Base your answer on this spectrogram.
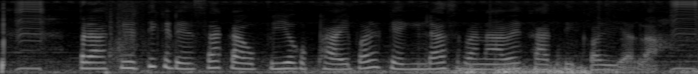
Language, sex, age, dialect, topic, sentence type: Bhojpuri, female, 18-24, Southern / Standard, agriculture, statement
